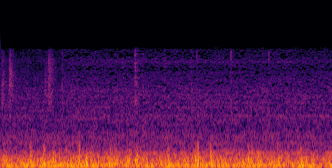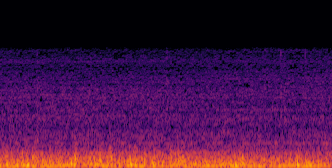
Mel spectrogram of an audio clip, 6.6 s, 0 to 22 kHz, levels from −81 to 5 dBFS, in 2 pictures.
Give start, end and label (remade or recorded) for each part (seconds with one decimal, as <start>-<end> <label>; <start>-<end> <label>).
0.0-6.6 recorded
